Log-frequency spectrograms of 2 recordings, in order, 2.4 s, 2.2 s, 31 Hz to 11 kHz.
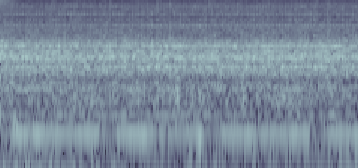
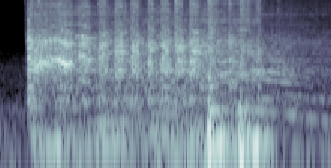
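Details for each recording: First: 1976 Chevy Nova drag car, rusted and sitting for years, cranked with the starter hotwired. The starter spins the V8 with an even whirring chug, about three to four beats a second, then winds down. Normal cranking; starter sounds good. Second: 1976 Chevy Nova drag car sitting for years, fuel poured into carburetor bowls, choked: starter cranks about a second and a half with even chugging pulses but engine never catches; cranking dies away, cause not confirmed.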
